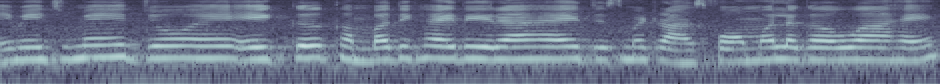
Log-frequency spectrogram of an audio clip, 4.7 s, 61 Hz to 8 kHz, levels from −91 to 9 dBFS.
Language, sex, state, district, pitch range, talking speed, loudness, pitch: Hindi, female, Chhattisgarh, Raigarh, 250-275 Hz, 190 wpm, -16 LUFS, 260 Hz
